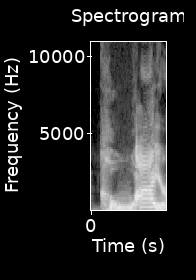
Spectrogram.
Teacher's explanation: we pronounce this word as choir with a strong hidden W sound. Choir with a high I going to an R.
